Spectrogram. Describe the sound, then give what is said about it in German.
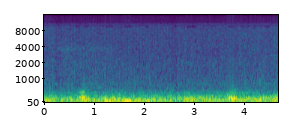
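Low, booming rumbles roll in from far away, heavy and muffled like distant artillery, swelling a few times over a steady dull background hum with no voices. “Hearing what sounds like maybe a gunship or artillery in the background.”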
